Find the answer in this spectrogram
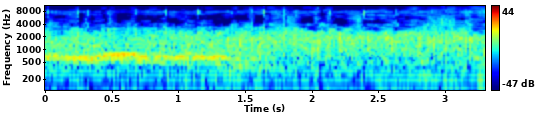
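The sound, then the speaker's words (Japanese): Audience applause at a 1970s pop concert: dense, steady clapping that stays at an even, full level through the whole stretch with no break. “拍手をいただきましょう。”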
